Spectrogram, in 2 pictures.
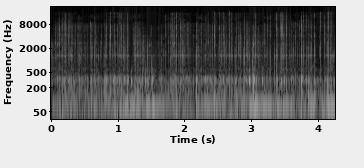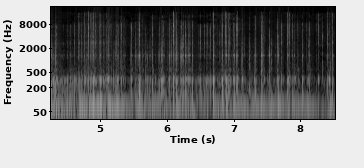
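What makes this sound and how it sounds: Long acrylic nails on both hands scratch across a hollow metal wire-mesh microphone grille. The result is a dense, continuous scratching crackle over a heavy, booming low rumble, with a faint steady tone in the middle. It holds at a fairly even level throughout, with brief swells and dips.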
